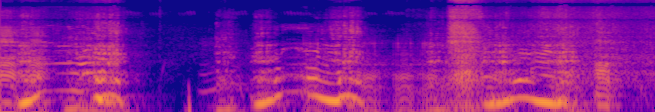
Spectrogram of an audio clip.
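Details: Three lions on the bank of the Talek River in the evening, drawn by the smell of a hippo carcass, give deep, throaty roars swelling and fading over about a second, in a calling contest with grunting hippos.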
